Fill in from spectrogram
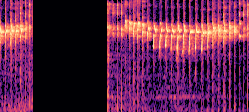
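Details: Bird song used as a training master for competition birds, with harsh, rough besetan notes: fast, dense series of sharp high chirps, several per second, broken by a short silence before the rapid burst resumes.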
